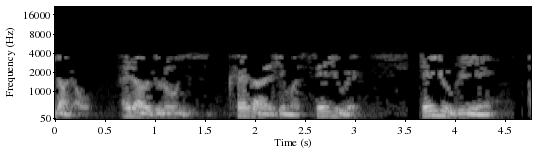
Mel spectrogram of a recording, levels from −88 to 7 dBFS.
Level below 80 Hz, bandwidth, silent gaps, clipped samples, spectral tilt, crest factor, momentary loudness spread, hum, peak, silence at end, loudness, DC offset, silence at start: -72 dBFS; 4 kHz; 3.56-3.63 s, 4.61-4.66 s; under 0.1%; -11.5 dB/octave; 16 dB; 12 LU; none; -10 dBFS; 0 s; -26 LUFS; under 0.1%; 0 s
